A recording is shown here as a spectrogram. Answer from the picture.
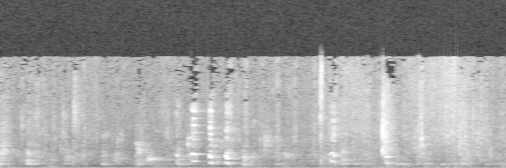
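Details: Seven American Staffordshire Terrier puppies, Casper, Crudelia, Cobra, Cassiopea, Camilla, Castom and Conan, at weaning during their morning feed indoors; brief high whimpers and yips cluster near the middle, over steady clattering, feeding noises and a low hum.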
